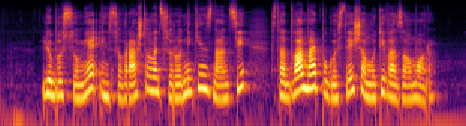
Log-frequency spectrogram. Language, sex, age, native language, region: Slovenian, female, 18-29, Slovenian, Savinja region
